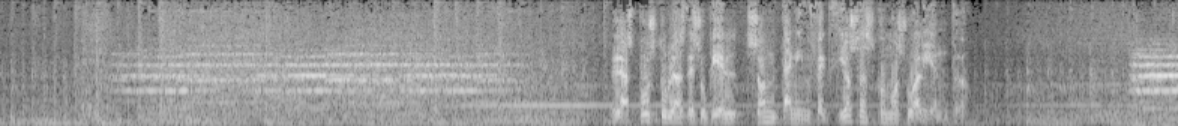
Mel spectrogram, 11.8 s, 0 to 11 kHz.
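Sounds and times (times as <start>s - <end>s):
heavy ambulance engine and road rumble: 0.0s - 11.7s
siren of a quarantine ambulance in Dortmund wailing: 1.1s - 9.4s, 11.2s - 11.7s
speech: 6.1s - 9.8s.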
